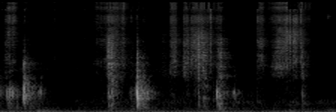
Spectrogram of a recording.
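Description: Unpeeled fresh ginger cut into small pieces with a knife on a board, a few sparse, separate thuds and scrapes in a quiet room.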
